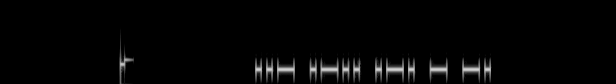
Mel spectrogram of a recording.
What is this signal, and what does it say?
Morse code, heard as a keyed tone, about 22 wpm, 700 Hz. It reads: ULRTN
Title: Code Groups - 5 Letters - 22wpm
